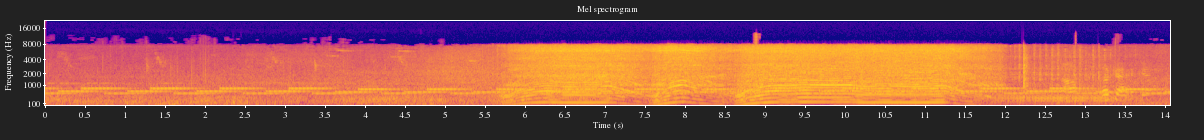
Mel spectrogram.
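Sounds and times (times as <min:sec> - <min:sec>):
stepped jingle melody: 0:00.0 - 0:14.0
chainsaw running: 0:05.6 - 0:14.0.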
